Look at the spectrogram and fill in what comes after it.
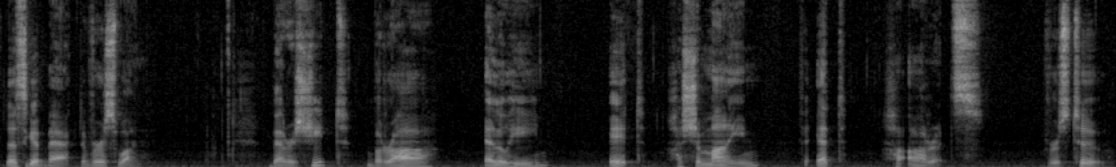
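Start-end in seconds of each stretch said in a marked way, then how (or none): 2.7-9.8 word by word, with pauses between; measured Hebrew reading. Shown as a demonstration. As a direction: read it out carefully for learners to follow. Reads Hebrew verses aloud slowly.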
